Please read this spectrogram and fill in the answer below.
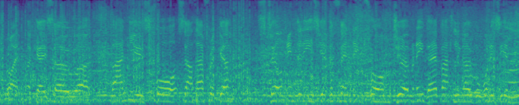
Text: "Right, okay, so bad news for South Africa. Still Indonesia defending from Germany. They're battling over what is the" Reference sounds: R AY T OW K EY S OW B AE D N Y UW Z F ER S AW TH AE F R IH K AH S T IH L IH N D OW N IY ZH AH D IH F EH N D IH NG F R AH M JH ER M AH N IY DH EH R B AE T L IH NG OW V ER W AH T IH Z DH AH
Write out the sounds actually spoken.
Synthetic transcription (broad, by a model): R AY T OW K EY S OW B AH N Y UW Z F ER S AW TH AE F R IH K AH S T IH L IH N D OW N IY Z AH D IH F EH N D IH NG F R AH M JH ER M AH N IY DH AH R B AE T L IH NG OW V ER W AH T IH Z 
